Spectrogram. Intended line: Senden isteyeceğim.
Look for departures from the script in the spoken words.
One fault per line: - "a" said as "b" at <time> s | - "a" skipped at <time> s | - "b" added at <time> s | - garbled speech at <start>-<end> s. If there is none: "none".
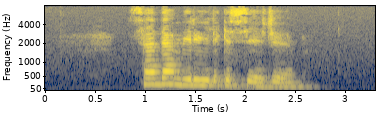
- "bir iyilik" added at 1.4 s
